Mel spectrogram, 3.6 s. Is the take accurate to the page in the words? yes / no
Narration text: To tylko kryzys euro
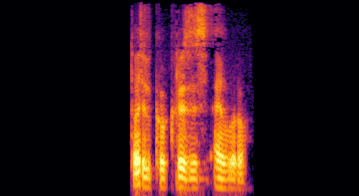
yes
